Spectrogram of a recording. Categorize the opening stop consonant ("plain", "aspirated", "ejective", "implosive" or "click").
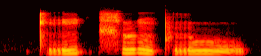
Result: aspirated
